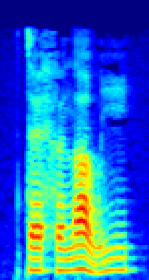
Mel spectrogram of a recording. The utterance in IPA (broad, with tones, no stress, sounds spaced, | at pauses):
t ɛ˧ h ə˧ n a˦˨ w i˦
